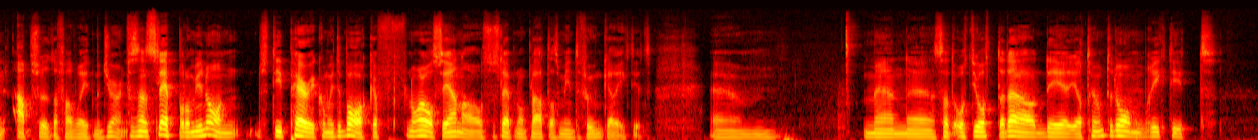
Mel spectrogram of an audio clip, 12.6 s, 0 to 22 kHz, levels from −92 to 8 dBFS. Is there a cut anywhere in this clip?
yes; 1 cut; at 1.3 s

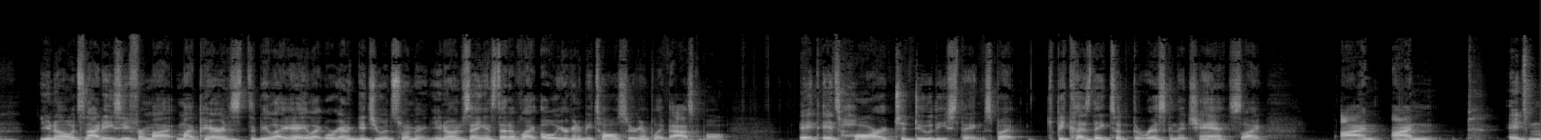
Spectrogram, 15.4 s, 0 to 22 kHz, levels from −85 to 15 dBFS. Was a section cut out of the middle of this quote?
no; 0 cuts

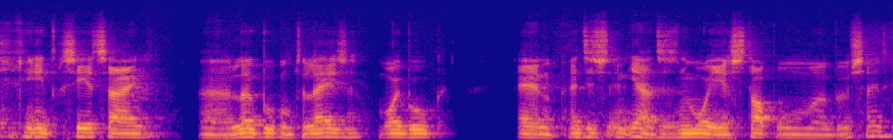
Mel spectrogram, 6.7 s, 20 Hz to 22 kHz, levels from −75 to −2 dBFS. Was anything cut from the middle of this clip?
no; 0 cuts

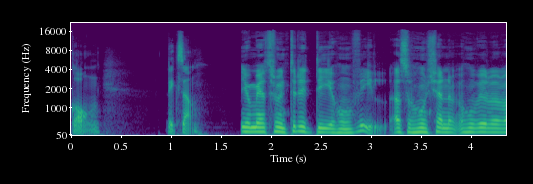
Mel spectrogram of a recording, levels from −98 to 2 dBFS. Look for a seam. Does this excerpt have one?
no; 0 cuts

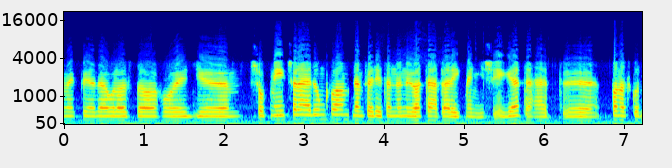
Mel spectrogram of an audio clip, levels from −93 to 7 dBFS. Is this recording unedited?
no; 2 cuts; at 2.3 s, 3.6 s

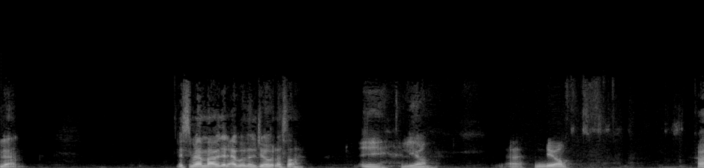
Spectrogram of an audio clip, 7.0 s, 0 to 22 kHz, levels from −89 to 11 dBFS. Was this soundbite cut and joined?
no; 0 cuts

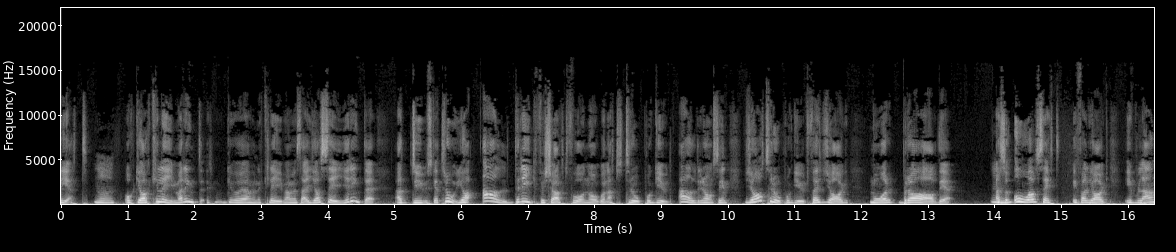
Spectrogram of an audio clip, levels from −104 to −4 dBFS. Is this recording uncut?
yes; 0 cuts

